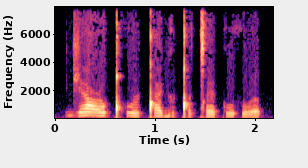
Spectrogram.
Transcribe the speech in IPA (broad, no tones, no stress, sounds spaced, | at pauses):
d͡ʒ ɛ ʕ u ǃʰ u ɹ ǃ æ ɡʲ u ǃ ə ǀ ɛ k u θ u ə̯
